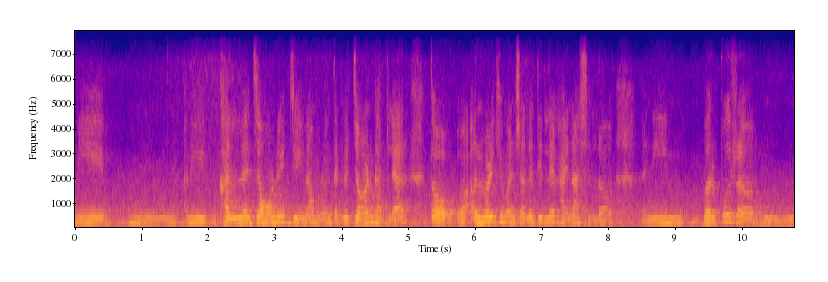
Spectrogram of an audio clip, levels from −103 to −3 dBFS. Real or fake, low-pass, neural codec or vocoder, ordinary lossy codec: real; 7.2 kHz; none; Opus, 16 kbps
